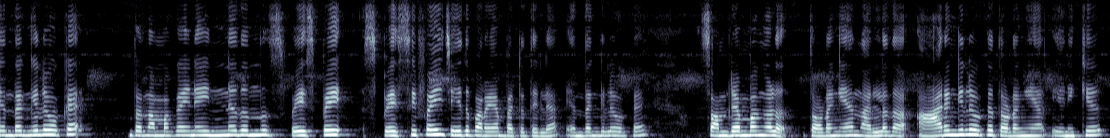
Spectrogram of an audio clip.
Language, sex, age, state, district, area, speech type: Malayalam, female, 45-60, Kerala, Thiruvananthapuram, urban, spontaneous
